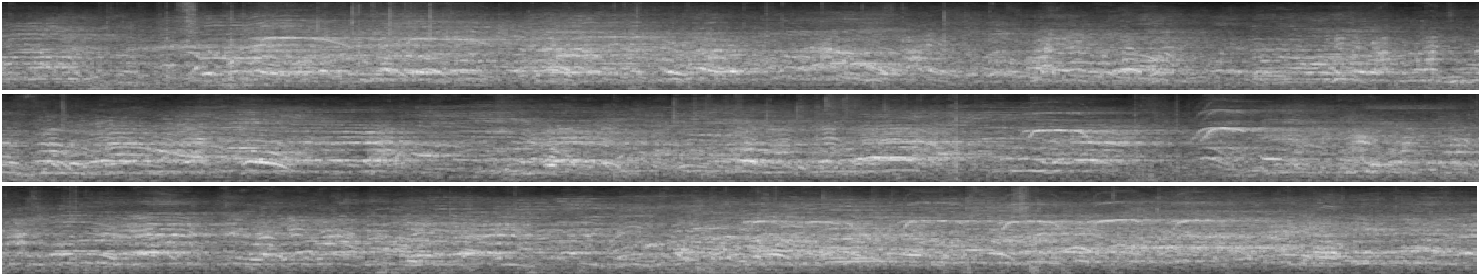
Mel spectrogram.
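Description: A crowd in a large hall cheers and shouts throughout.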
